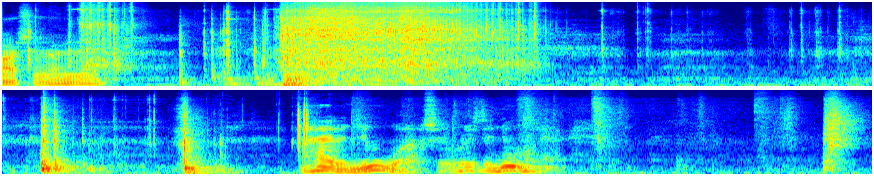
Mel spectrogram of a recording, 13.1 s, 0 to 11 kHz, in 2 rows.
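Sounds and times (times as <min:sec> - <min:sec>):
ratchet wrench clicking: 0:00.2 - 0:04.9.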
